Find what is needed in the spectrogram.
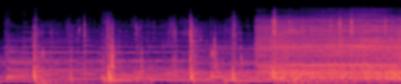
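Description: Background music, then about two-thirds of the way in an electric hand mixer starts and runs with a steady whine. Its beaters are mixing flour into creamed butter, sugar and eggs for cake batter.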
